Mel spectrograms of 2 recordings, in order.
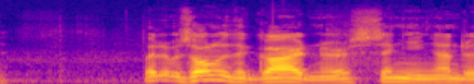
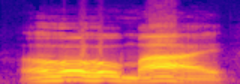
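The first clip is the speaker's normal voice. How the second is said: much louder stunned gasp; gasp of amazement; 5 semitones higher, 10 dB louder than usual. A narrator's reading. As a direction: blurt out in stupid amazement. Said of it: "was all he could gasp out".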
